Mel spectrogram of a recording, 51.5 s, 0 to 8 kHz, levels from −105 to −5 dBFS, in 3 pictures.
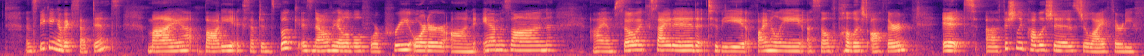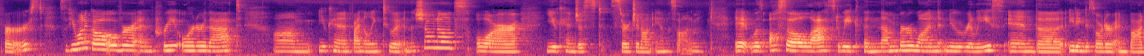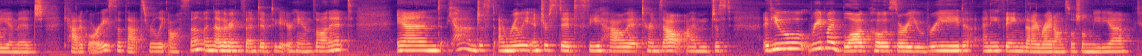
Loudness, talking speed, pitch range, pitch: -21 LUFS, 145 wpm, 180-215 Hz, 195 Hz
